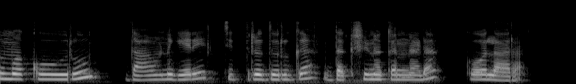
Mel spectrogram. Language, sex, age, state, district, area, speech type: Kannada, female, 18-30, Karnataka, Tumkur, rural, spontaneous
